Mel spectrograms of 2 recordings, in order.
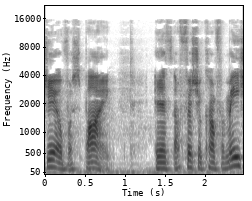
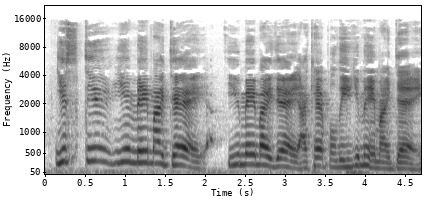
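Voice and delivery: ironic, sarcastic, pretend grateful tone; 7 semitones higher than usual. Responding to a quoted remark about supporting the government, sarcastic. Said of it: "I'm being sarcastic".

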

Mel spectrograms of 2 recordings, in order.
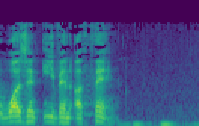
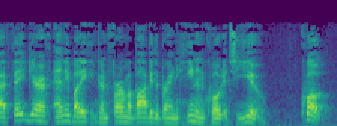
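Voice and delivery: ordinary talk

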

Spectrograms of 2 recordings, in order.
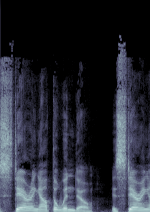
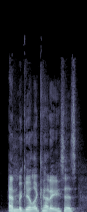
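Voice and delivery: usual speaking voice

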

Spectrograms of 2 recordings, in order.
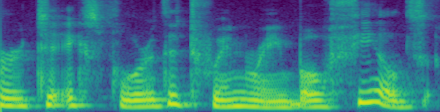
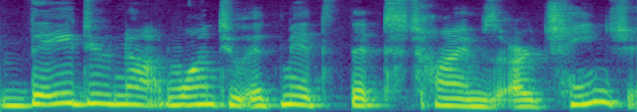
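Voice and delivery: ordinary delivery

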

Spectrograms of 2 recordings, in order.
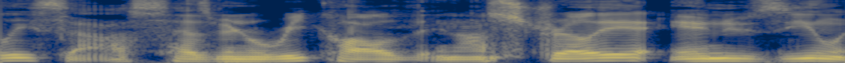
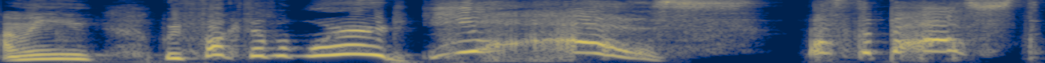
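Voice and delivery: put-on very high, excited squealing shout, stumbling over word. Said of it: "I sound like fucking, um, Crystalia".

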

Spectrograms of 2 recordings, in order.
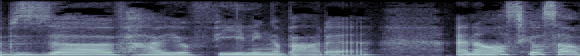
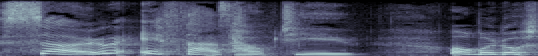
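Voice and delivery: yawning while talking, much higher; 6 semitones higher than usual. Recording on a Friday morning, talking through a yawn. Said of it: "I'm mid-yawn".

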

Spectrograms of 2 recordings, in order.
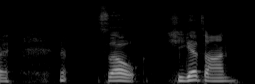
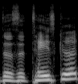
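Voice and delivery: mock, very loud, snide, sarcastic tone; 3 semitones higher, 10 dB louder than usual. Recounting questioning her after she ate the slice, retelling a sarcastic question. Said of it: "I was being like sarcastic and I was like".

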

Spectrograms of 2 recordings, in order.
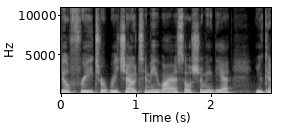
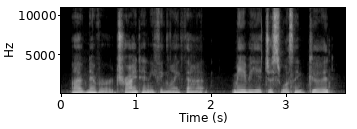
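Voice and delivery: sultry, seductive, sexy put-on character voice. Speaker switches into the Mona voice: sexy Mona voice. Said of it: "That's my Mona voice. It's pretty sexy".

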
